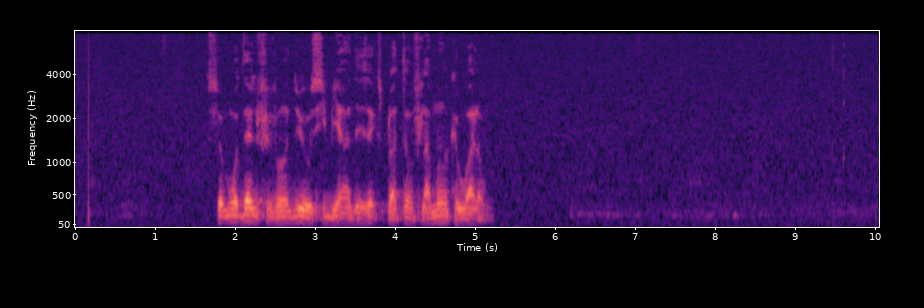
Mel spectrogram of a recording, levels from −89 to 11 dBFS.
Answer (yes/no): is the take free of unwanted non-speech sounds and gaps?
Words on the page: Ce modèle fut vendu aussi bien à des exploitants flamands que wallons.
yes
